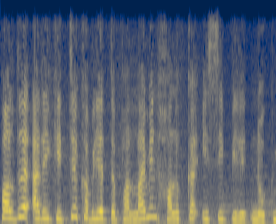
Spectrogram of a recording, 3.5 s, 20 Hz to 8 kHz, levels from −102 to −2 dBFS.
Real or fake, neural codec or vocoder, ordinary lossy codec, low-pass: fake; codec, 16 kHz, 0.4 kbps, LongCat-Audio-Codec; Opus, 64 kbps; 7.2 kHz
